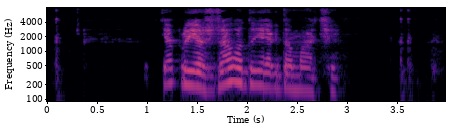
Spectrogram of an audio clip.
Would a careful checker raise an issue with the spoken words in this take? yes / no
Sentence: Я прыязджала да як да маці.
no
